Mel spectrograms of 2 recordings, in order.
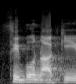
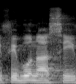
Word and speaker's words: Fibonacci: Actual में इसकी जो प्रोनाउंसिएशन है फिबोनाकी, फिबोनासी, फिबोनाची डिफरेंट मिलेंगे आप लोगों को, लेकिन हम लोग इसको क्या रीड कर रहे हैं, फिबोनाची सीक्वेंस। अब एक्चुअल में ये सीक्वेंस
